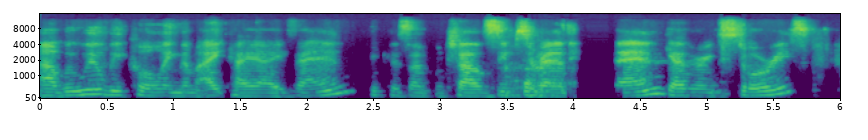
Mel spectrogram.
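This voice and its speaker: With an Australian accent, a woman speaks at a moderate pace in a very deep, low pitch, with ordinary pitch variation and a dry, close sound with no echo. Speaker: webinar host, organisation CEO. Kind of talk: webinar presentation. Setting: online webinar.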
